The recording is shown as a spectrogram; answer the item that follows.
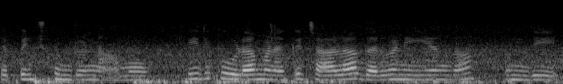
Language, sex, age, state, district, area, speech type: Telugu, female, 18-30, Telangana, Nizamabad, urban, spontaneous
